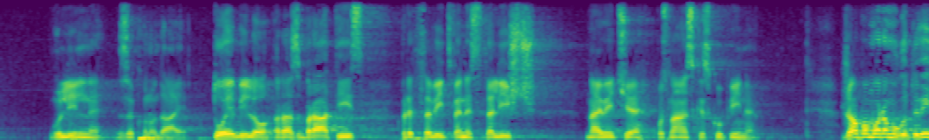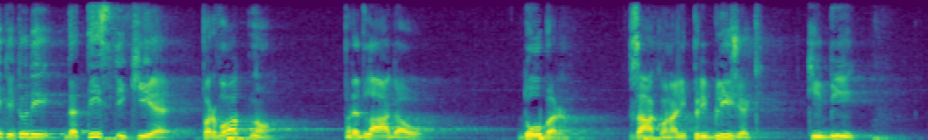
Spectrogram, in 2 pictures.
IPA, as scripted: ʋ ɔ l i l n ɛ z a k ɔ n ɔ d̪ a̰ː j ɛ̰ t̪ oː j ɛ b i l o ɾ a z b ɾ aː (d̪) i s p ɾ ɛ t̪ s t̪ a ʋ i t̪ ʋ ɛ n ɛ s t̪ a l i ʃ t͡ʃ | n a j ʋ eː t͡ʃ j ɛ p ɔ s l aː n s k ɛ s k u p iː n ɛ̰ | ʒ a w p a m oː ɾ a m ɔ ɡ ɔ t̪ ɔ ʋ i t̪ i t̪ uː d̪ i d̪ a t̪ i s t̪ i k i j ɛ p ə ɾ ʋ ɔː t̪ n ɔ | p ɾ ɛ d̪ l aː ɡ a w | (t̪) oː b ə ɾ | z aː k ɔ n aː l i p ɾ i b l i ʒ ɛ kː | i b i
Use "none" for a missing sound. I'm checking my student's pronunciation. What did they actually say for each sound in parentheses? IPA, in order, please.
t̪, d̪

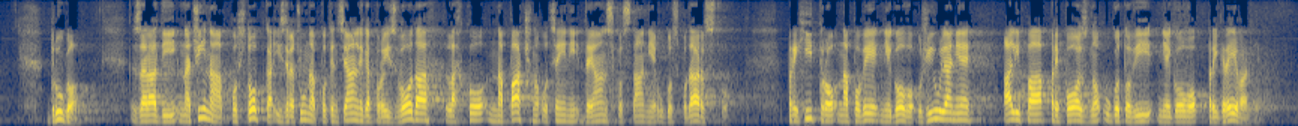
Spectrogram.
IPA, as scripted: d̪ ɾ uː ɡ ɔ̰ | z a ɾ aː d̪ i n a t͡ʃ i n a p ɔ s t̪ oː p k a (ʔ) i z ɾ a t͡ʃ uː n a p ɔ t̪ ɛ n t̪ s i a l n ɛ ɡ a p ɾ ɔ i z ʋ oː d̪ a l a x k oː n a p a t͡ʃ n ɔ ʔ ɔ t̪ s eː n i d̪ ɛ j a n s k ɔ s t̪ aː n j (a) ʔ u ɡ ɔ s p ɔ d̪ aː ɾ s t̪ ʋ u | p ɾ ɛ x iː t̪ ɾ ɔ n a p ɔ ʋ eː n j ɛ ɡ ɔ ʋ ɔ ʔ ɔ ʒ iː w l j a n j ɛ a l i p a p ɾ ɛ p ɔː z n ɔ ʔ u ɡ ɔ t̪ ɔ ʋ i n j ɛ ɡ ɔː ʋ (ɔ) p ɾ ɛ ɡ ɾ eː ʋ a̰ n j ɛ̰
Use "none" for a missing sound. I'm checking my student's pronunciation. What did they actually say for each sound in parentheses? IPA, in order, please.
ʔ, ɛ, ɔ

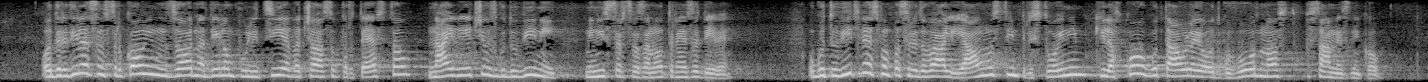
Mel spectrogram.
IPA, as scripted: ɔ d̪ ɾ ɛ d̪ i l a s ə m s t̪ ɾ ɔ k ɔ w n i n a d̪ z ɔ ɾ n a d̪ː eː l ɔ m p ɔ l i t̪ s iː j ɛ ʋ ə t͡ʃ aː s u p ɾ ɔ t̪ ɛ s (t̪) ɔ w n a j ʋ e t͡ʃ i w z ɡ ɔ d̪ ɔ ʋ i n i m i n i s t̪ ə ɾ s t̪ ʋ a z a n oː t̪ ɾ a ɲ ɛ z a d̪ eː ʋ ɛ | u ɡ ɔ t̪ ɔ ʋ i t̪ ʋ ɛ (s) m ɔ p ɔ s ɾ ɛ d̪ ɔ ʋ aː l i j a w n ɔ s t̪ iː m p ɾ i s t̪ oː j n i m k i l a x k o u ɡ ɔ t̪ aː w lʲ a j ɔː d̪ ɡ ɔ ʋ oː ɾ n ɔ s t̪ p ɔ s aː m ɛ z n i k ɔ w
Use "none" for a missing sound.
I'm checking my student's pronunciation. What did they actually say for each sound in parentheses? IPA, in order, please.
t̪, s

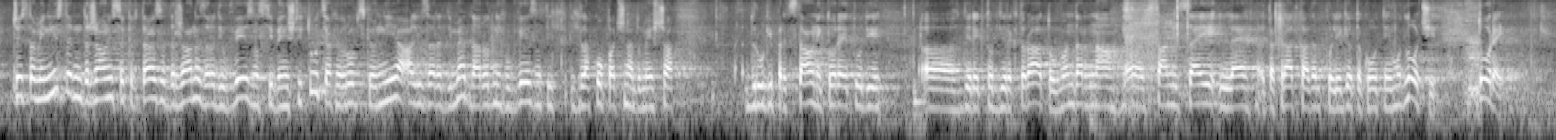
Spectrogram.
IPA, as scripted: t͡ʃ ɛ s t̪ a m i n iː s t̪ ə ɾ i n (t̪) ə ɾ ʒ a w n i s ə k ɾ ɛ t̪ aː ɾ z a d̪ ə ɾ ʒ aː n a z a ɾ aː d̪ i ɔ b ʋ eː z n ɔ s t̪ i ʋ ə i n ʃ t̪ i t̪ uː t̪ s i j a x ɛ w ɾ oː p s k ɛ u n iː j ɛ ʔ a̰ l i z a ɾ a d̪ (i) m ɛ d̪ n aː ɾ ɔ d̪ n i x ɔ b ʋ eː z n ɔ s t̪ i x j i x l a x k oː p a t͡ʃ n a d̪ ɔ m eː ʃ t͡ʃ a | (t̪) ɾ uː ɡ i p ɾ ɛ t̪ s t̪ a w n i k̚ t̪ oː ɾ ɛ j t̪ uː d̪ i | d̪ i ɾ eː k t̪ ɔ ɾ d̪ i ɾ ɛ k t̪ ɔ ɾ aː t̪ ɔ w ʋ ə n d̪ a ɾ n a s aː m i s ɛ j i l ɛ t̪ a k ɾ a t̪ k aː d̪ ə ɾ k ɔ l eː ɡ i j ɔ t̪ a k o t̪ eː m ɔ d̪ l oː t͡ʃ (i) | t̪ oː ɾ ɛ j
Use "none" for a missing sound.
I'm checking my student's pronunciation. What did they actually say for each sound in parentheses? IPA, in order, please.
d̪, i, d̪, i

